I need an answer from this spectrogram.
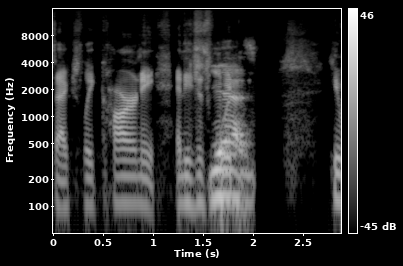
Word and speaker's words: Kearney: to explain to somebody at work how to pronounce uh Carney he kept saying Kearney and I'm like no it's Carney Carnival workers yeah he wouldn't stop and I'm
